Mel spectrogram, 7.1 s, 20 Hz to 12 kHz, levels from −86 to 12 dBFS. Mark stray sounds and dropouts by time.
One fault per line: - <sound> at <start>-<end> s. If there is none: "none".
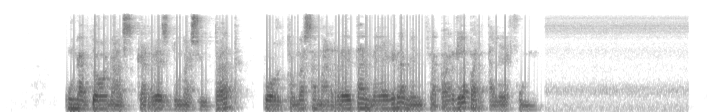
none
